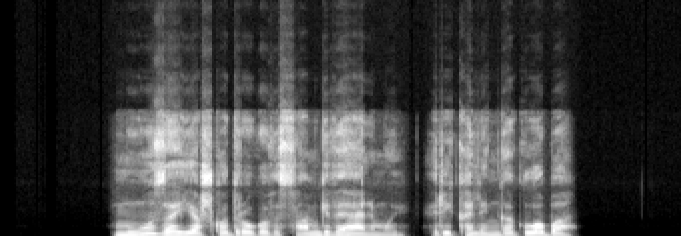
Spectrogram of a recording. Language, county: Lithuanian, Vilnius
